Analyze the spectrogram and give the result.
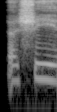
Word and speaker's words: sidhe: It's spelled S-I-D-H-E. She is a Irish fairy or person of sort of imaginary creation.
